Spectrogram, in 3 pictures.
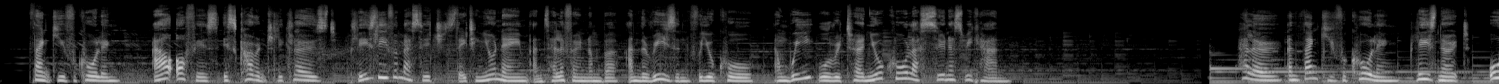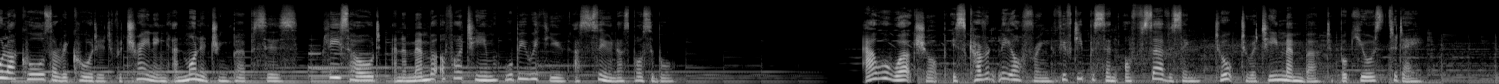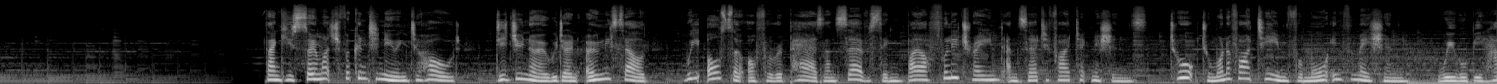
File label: IVR VOICEMAIL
